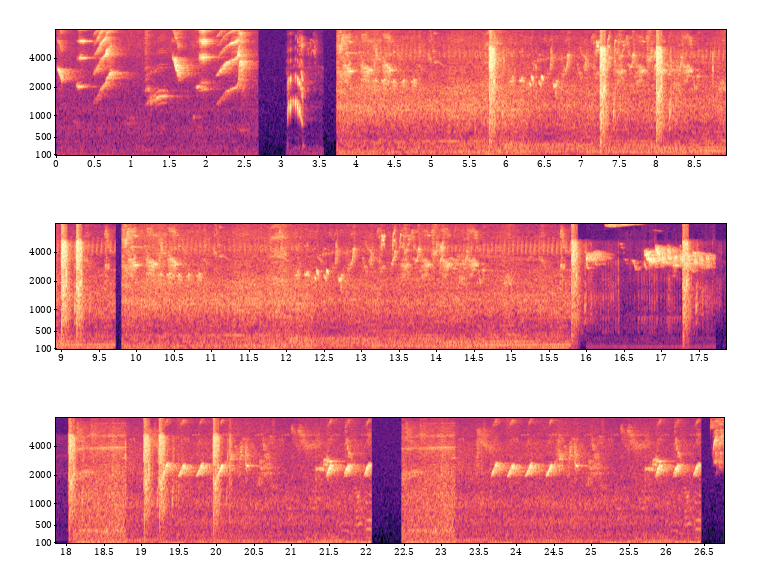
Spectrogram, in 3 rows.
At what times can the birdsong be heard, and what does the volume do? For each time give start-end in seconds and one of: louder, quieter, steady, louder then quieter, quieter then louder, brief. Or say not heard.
0.0-26.7 steady.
